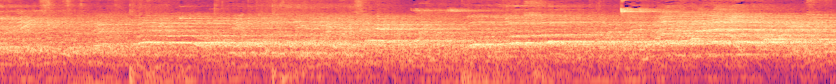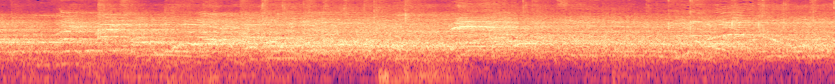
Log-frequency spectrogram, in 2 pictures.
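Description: Young women shout and call out to each other across a large echoing hall.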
